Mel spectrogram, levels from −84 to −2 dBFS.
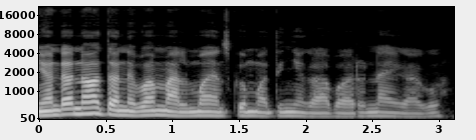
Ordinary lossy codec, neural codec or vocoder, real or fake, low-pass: none; vocoder, 44.1 kHz, 128 mel bands every 512 samples, BigVGAN v2; fake; none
